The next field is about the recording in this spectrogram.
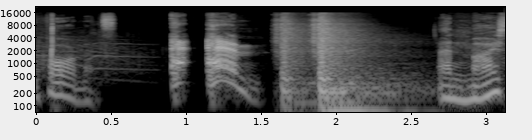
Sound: clears throat

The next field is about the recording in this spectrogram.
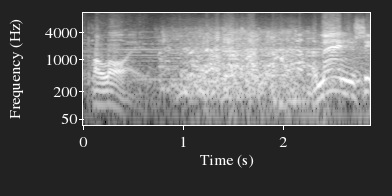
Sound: audience Laughing

